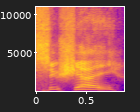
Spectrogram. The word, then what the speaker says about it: Suchet: 25 years by David, I apologize if I pronounced this incorrectly, David Suchet? David Suchet? Yeah. So, is it Suchet?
